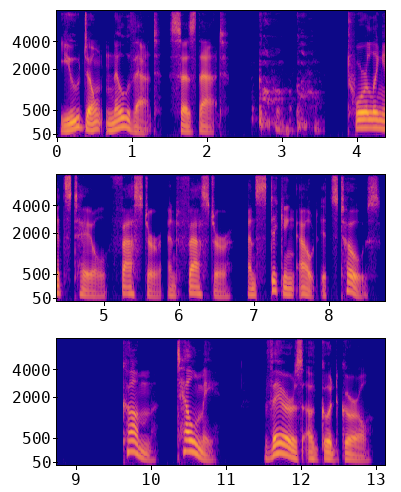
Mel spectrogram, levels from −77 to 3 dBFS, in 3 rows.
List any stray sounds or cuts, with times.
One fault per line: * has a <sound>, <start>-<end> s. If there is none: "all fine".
* has a cough, 2.6-3.6 s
